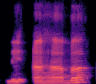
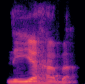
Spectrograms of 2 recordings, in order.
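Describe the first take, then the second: First: لأهب with a glottal stop; hamza sounded in لأهب. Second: ليهب with a y glide; hamza turned to ya in ليهب. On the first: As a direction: keep the hamza clear in لأهب. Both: Shown as a demonstration. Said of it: "أبدل الهمزة بالياء".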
